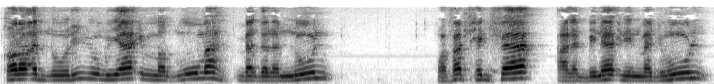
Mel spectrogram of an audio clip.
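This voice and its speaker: A man teaching Quran recitation variants on the radio, explaining each reading in a measured voice and chanting the example verses slowly. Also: fairly high pitch. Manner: measured, slows into melodic chanting for quoted verses. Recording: dull lo-fi old radio broadcast recording.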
